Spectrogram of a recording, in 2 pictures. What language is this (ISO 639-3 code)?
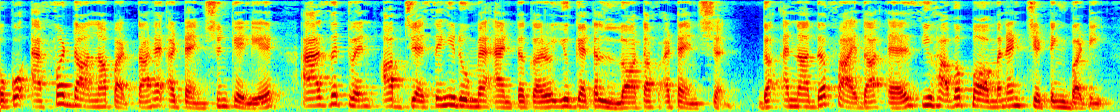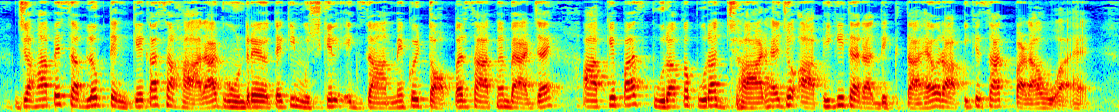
hin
